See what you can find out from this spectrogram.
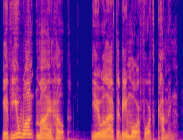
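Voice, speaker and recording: A man's voice: mid-range voice, very animated, moderate pace, no room sound, studio quality, natural voice. A man voicing a stern, imperious alien warrior lord, commanding, terse and suspicious, in a science fiction audiobook. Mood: stern, threatening.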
